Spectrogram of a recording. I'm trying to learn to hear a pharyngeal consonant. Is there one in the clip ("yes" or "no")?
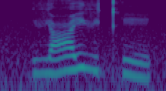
yes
